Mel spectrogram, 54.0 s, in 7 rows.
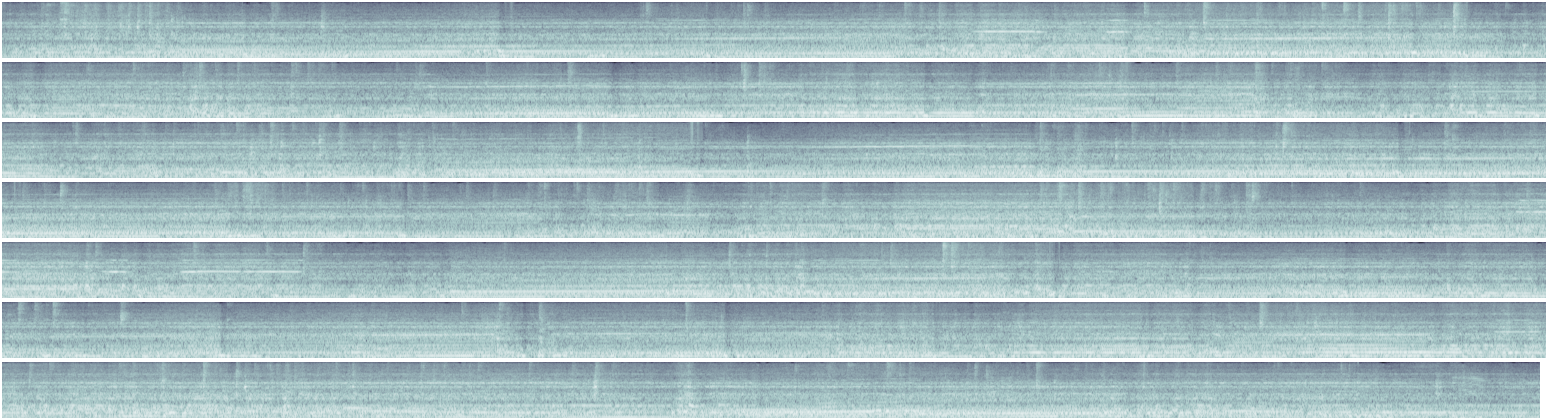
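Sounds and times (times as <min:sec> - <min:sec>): car engine revving: 0:00.0 - 0:54.0
tyre and road noise: 0:00.0 - 0:54.0.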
